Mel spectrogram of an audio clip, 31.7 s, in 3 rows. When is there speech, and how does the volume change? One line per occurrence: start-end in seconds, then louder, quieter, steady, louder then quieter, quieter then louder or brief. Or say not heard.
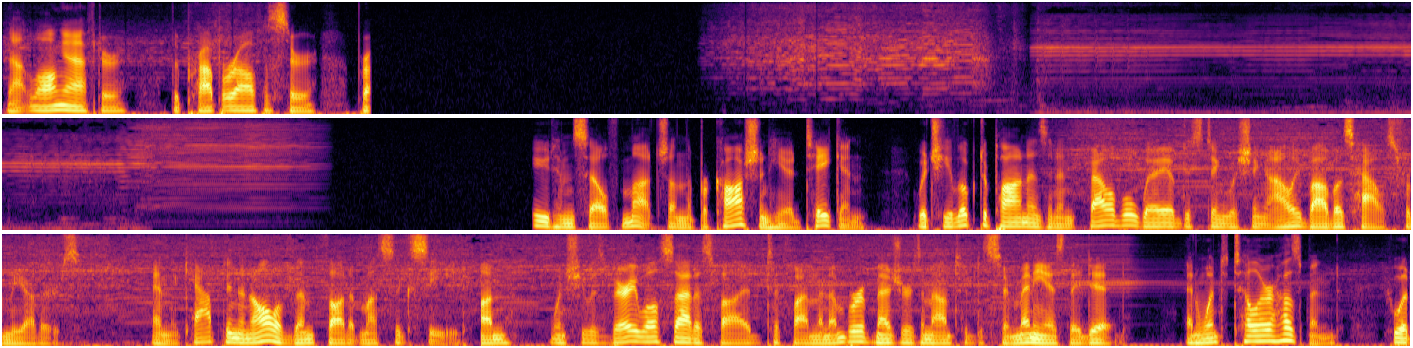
0.0-2.8 brief
14.6-31.6 steady.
